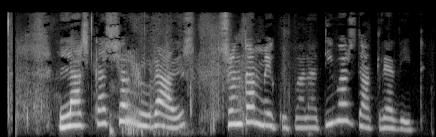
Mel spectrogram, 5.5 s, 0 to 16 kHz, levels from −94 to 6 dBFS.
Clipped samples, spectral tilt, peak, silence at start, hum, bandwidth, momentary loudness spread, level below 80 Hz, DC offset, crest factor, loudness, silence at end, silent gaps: under 0.1%; -3 dB/octave; 0 dBFS; 0.1 s; none; 11.5 kHz; 15 LU; -68 dBFS; under 0.1%; 20 dB; -21 LUFS; 0.3 s; none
